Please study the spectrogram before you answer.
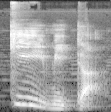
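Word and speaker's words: química: and cinebulle right but where is the accent one more time key Mika it's even the first syllable so it breaks the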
